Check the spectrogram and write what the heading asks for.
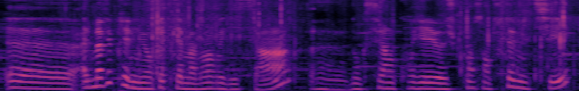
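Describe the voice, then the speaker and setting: Chatty woman crafter over soft music. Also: on the low side, fairly quick. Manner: chatty, many fillers and restarts, warm thanks. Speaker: crafting YouTuber. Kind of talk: casual chat showing mail and purchases.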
